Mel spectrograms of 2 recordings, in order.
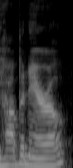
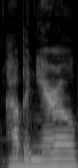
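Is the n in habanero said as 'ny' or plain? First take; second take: plain; ny. First: The n is said as a plain n. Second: The n is said like 'ny'. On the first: The speaker calls it right. "but it's actually habanero" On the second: The speaker calls it wrong. "which leads a lot of people to think that it's also habanero"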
